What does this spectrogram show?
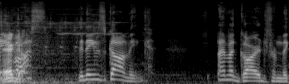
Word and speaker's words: Gaming: get our new 4-star, Gaming, which I know his name spells gaming in English, but in his actual pronunciation of his name is Gaming, or Jaming.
